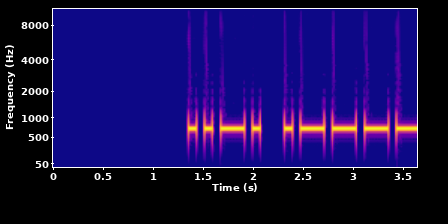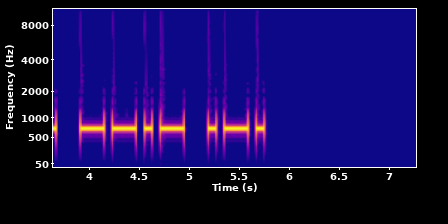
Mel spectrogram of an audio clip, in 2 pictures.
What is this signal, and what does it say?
Morse code, heard as a keyed tone, about 15 wpm, 700 Hz. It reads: F1QR
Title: DXCC-100 Call Signs - 4 Characters - 15wpm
